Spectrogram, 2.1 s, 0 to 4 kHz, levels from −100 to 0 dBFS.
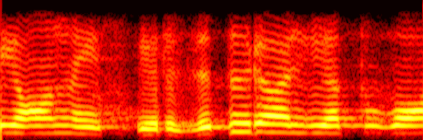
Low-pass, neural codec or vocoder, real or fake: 3.6 kHz; autoencoder, 48 kHz, 32 numbers a frame, DAC-VAE, trained on Japanese speech; fake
